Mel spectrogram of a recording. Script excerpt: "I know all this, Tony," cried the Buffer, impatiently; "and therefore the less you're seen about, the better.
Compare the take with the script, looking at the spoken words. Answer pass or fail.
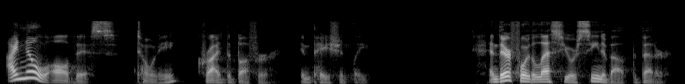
pass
